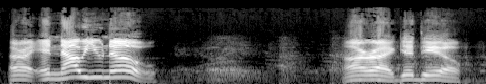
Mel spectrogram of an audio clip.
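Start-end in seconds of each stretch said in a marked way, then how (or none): 0.3-1.6 high, loud, slow projected voice with oomph. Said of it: "you guys ready".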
